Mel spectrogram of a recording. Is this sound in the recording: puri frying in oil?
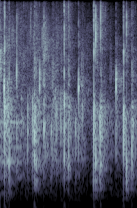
no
